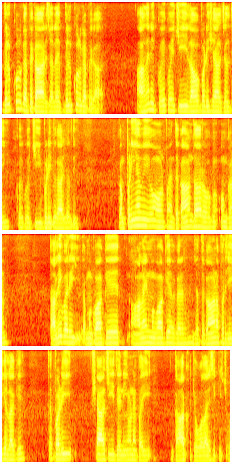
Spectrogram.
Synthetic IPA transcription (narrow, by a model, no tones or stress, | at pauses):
bɪlkʊlɡabɪkaːɾt͡ʃəleːbɪlkʊlɡabɪ̰ka̰ːɾ | a̰ːd̪eːniːkoːiːkoːiːt͡ʃiːd͡ʒlaːoːbəɽiːʃ̬ɛːlt͡ʃəld̪iːkoːiːkoːiːt͡ʃiːd͡ʒbəɽiːbɪkaːɾt͡ʃəld̪iː | kəmpənɪjãːʋiːoːnpaːẽːd̪əkaːnd̪aːɾoːɡʊ̰̃ŋɡəɳ | t̪aːliːbaɾiːməɡʋaːɡeːaːnlaːiːnməɡaːɡeːəɡəɾd͡ʒaːd̪əkaːnəpəɾd͡ʒialəɡeː | t̪eːbəɽiː | ʃɛːlt͡ʃiːd͡ʒd̪eːniːoːnẽːpaːḭː | ɡaːkʰt͡ʃoːd̪aːɪs̬iːkɪt͡ʃʰo̰ː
